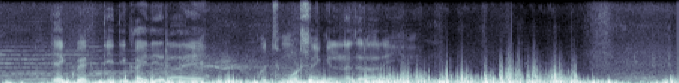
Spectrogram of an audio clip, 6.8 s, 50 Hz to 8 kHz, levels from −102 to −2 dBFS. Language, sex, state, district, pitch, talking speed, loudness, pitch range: Hindi, male, Rajasthan, Bikaner, 125 Hz, 115 wpm, -14 LUFS, 120-135 Hz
